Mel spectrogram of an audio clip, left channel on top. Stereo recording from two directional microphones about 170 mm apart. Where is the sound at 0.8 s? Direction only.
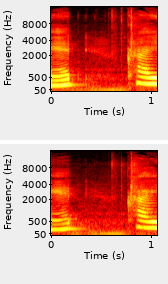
30° left (ahead or behind).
